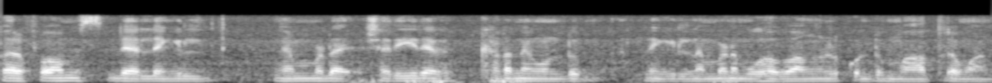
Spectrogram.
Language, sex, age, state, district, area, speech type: Malayalam, male, 30-45, Kerala, Pathanamthitta, rural, spontaneous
